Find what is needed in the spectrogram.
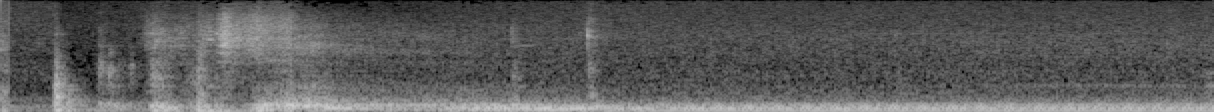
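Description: A few knocks in the first second, then a steady low mechanical rumble, muffled as heard from inside a car's cabin.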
